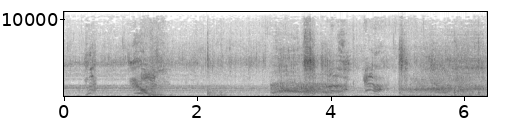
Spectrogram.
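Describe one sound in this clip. A creature screeches and shrieks.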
